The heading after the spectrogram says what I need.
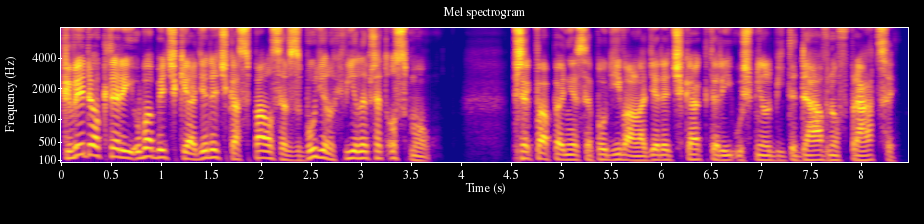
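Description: A man's voice: on the low side, dry recording, studio quality. Man reading a novel chapter aloud. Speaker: narrator. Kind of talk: scripted audiobook narration.

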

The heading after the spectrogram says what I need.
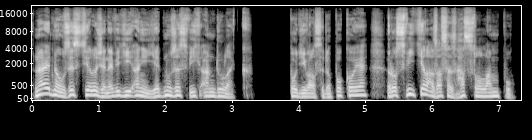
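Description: A man narrating a novel in a measured, scripted audiobook style. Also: mid-range voice, darkish tone, dry recording, studio quality.

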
